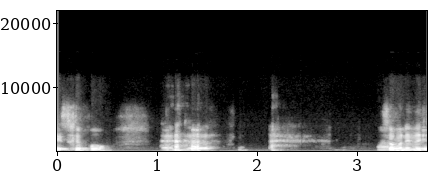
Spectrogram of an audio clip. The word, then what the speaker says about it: Schiphol: Is that Schiphol Airport in the background? Yes, it is. Yeah. one Is of there? our infrastructure hubs. Okay, okay. And the pronunciation is Schiphol.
